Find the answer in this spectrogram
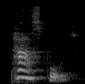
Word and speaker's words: passport: Passport. Fais attention parce qu'en français, on accentue la dernière syllabe et en anglais, on accentue la première.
